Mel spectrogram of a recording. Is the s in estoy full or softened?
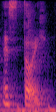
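Full. The s is pronounced fully and clearly.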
